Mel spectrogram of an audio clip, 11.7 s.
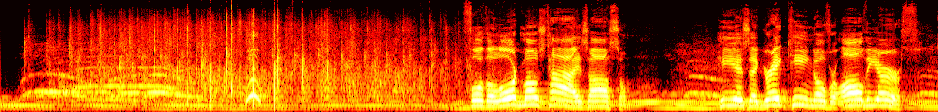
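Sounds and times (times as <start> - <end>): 
audience clapping hands: 0.2 - 6.1
speech: 3.1 - 3.4, 5.9 - 8.0, 9.0 - 11.4.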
